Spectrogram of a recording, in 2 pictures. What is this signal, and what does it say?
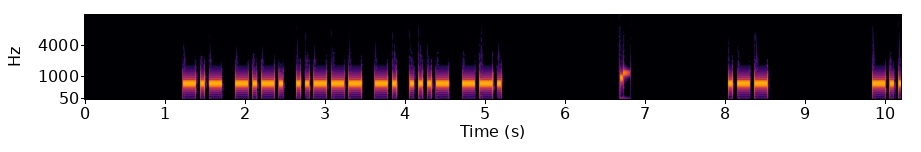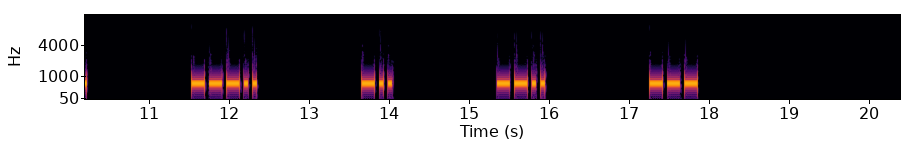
Morse code, heard as a keyed tone, about 21 wpm, spaced as for 9 wpm, 700 Hz. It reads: KC2NVG WD8DZO
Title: USA Call Signs - 6 Characters - 8x Character Spacing - 22wpm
